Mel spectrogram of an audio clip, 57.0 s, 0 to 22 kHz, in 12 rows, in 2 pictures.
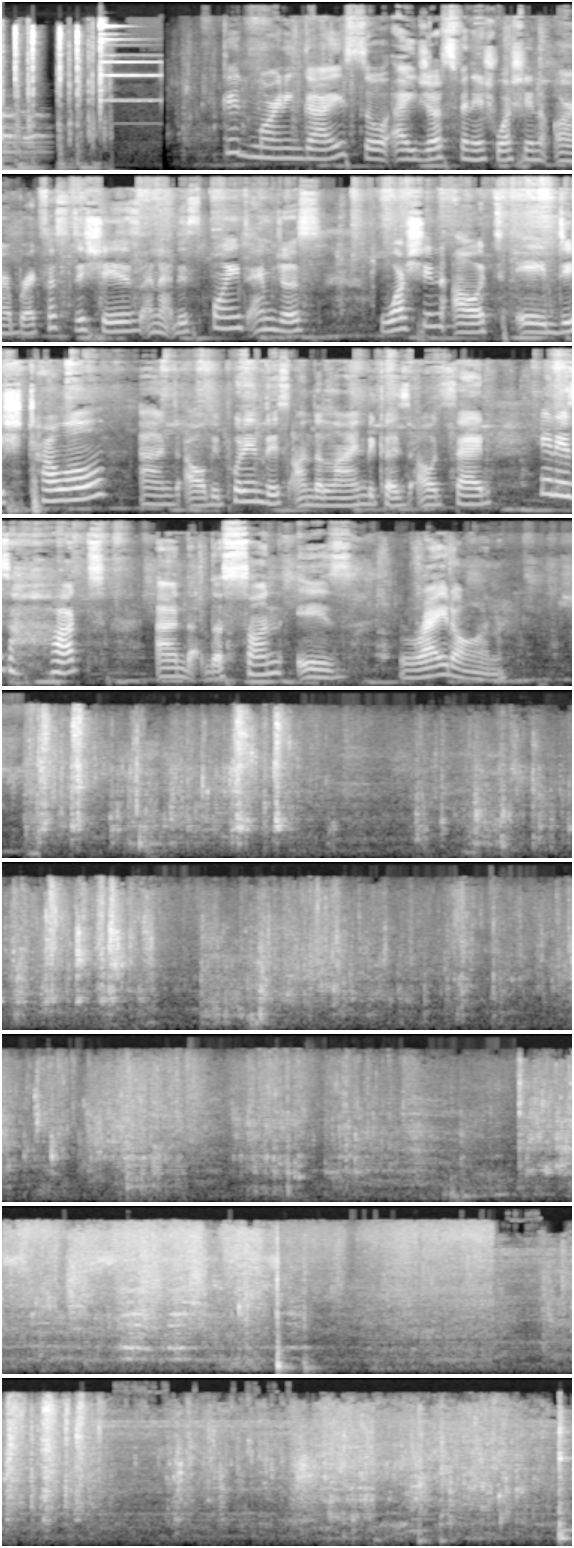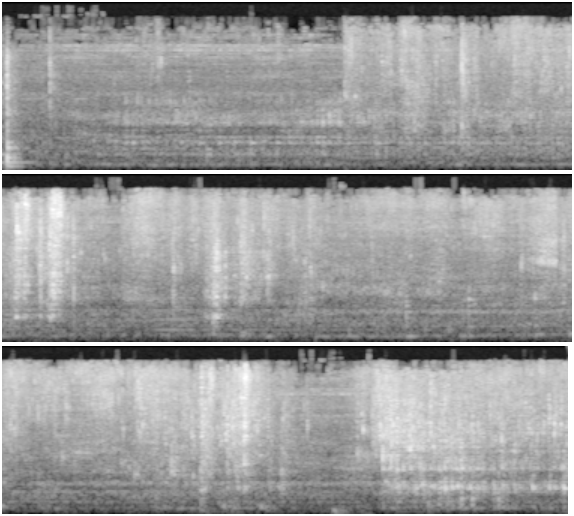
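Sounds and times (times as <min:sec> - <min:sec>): tap water splashing in sink: 0:40.5 - 0:43.3.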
